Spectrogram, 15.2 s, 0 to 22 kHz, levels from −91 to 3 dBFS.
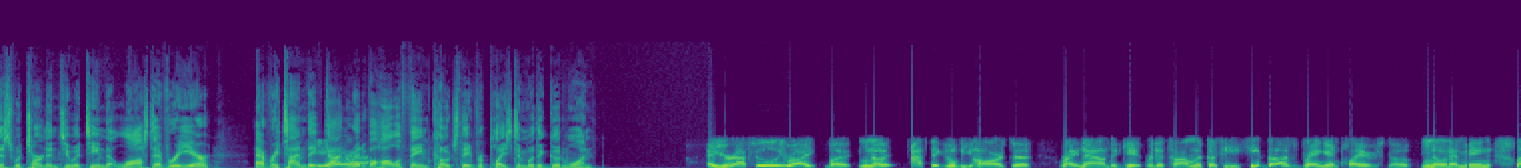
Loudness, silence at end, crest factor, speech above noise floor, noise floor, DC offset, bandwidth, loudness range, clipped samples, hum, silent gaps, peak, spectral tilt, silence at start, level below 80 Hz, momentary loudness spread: -19 LUFS; 0 s; 14 dB; 53 dB; -72 dBFS; under 0.1%; 14 kHz; 4 LU; under 0.1%; none; none; -4 dBFS; -4.5 dB/octave; 0 s; -40 dBFS; 6 LU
